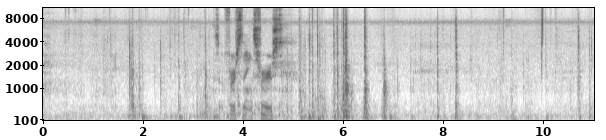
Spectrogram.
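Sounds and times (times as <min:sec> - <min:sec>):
sharp clicks and light knocks: 0:00.4 - 0:04.2.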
